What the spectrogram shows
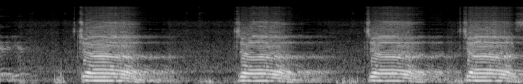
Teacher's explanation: जीभ पूरी पूरी तालु के चिपकती है और बीच में से आवाज थोड़ी सी संपीड़ित होकर के बाहर निकलती है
